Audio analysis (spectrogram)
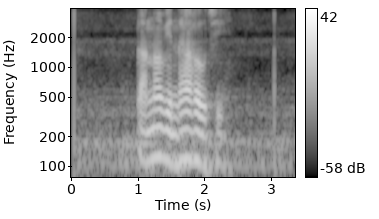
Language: Odia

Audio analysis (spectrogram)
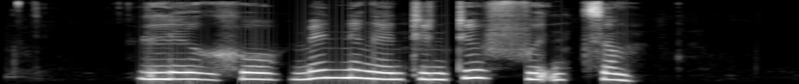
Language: Ngiemboon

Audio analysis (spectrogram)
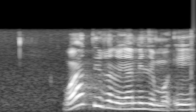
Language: Tswana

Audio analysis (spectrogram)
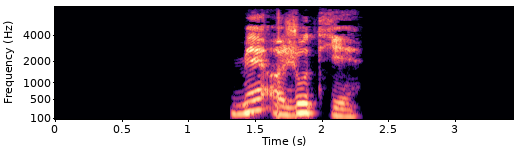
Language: Kurdish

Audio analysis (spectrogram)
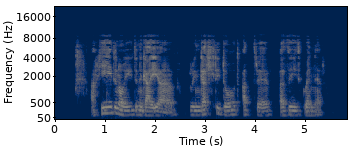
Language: Welsh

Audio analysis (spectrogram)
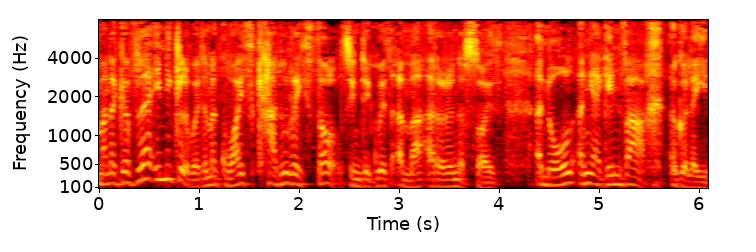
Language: Welsh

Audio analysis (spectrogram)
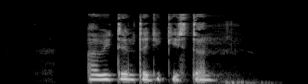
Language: Spanish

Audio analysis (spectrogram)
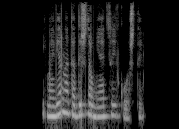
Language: Belarusian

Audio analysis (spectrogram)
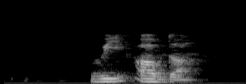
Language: Kurdish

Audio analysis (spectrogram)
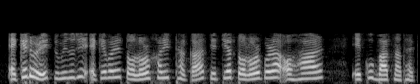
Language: Assamese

